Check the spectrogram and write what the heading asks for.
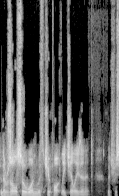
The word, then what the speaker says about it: chipotle: There was also one with chipotle chilies in it, which was tasty. Chipotle. Is it? It's pronounced Chipotle.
